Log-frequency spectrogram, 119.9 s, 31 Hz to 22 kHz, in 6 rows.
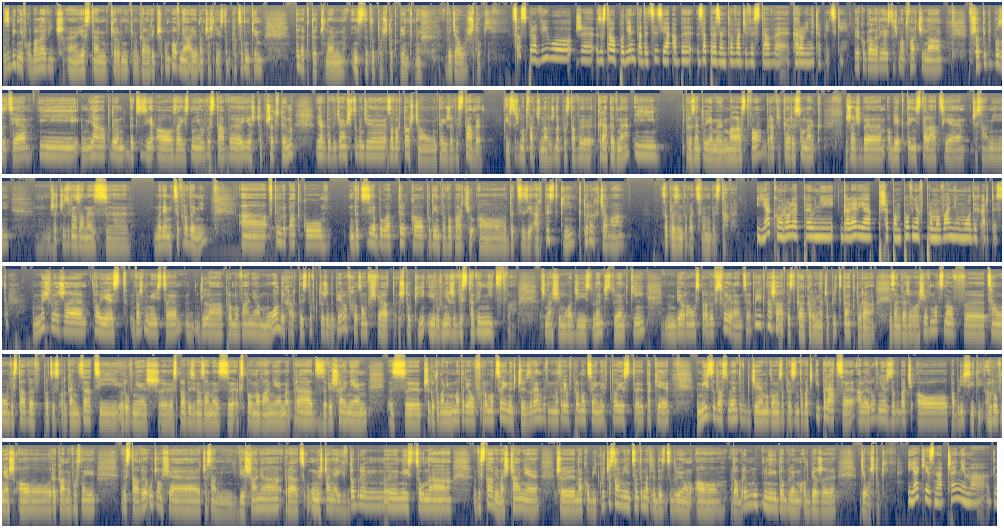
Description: Wernisaż odbył się we wtorek 6 maja.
